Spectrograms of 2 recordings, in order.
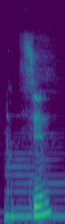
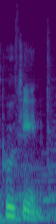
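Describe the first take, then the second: First: The t is said as a ts sound. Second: The t is said as a plain t. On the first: The speaker calls it right. "just make the tss sound" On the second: The speaker calls it wrong. "You might pronounce it poutine"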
